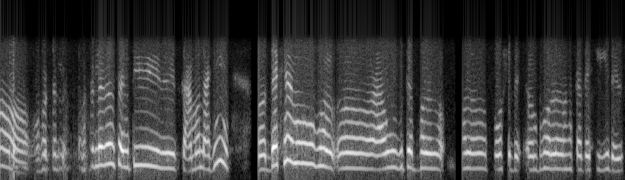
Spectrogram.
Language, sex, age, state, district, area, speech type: Odia, female, 30-45, Odisha, Sambalpur, rural, conversation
